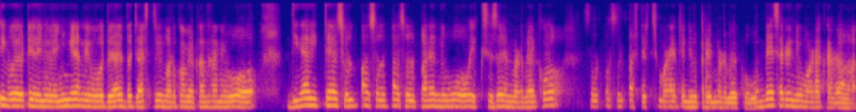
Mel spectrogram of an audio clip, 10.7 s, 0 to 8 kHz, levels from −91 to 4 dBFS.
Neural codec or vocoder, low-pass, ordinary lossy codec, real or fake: codec, 16 kHz, 1 kbps, FreqCodec, smaller model; 7.2 kHz; none; fake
